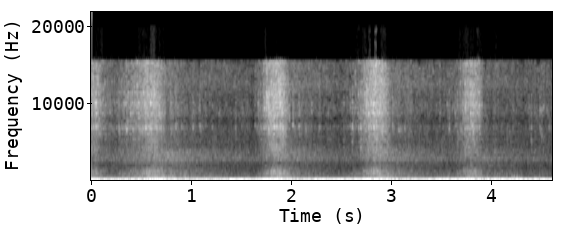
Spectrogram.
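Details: 1963 Ford F100 Y-block V8 with newly installed Holley 2300 carburetor, Patriot headers and Cherry Bomb mufflers, radiator not yet fitted: deep, even idle with four clean throttle blips rising and settling smoothly; normal idle and revving.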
